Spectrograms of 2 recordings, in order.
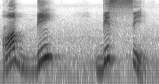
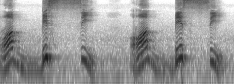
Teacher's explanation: tuan-tuan ada dua sabdu bertemu Rabbi dan bissi ha Rabbi bissi ingat sabdu tahan dan lepaskan dia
